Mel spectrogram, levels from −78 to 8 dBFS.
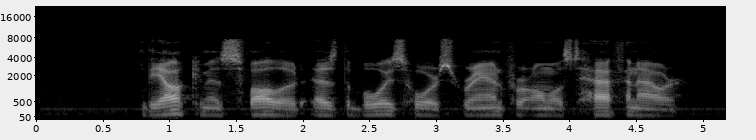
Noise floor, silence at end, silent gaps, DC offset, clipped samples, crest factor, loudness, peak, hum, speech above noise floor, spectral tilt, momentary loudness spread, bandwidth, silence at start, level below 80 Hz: -70 dBFS; 0.35 s; none; under 0.1%; under 0.1%; 24 dB; -32 LUFS; -10 dBFS; none; 37 dB; -2 dB/octave; 11 LU; 8.2 kHz; 0.8 s; -80 dBFS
